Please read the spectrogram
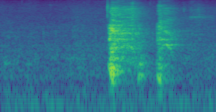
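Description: A person coughing twice about a second in, the first cough the louder.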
